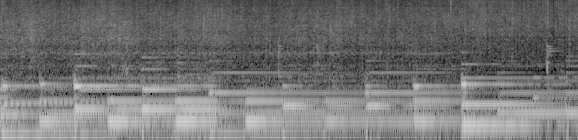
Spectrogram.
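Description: Beef cubes sizzling in hot oil in a pan, a steady frying hiss, under background music with a slow melody of held notes.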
